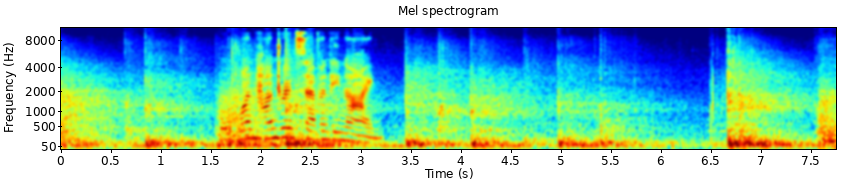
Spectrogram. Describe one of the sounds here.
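A basketball bounces and thuds on a hardwood floor in a large echoing gym.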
